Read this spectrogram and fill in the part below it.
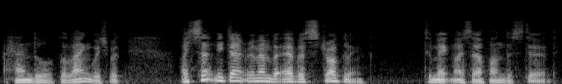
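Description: Husky-toned soft-spoken author, dry lo-fi. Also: male voice, lowish voice, lively intonation, fairly quick, no room sound. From Japan, raised in England. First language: Japanese. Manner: thoughtful, many restarts and self-corrections. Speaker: author guest. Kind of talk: reflective interview answers. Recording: dull lo-fi recording.

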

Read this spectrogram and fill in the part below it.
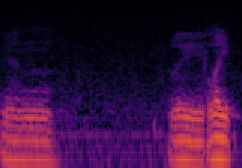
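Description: A man in his fifties from Houston hosting an interview, asking questions in a halting way with many fillers. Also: a bass voice, monotone, breathy edge. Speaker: interview host. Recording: dull lo-fi recording.

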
